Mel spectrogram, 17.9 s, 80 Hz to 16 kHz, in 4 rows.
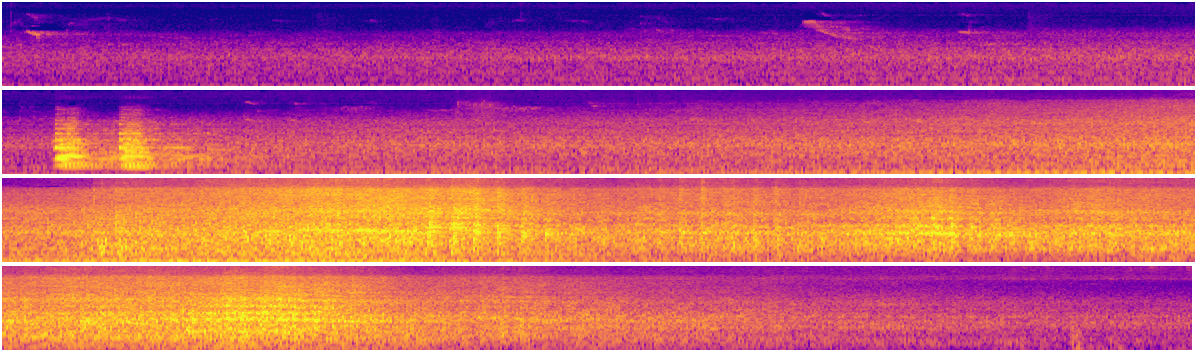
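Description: MBTA HSP-46 diesel locomotive hauling a commuter train sounds one short horn blast about five seconds in, then passes: the locomotive's engine rumble builds to a peak, followed by the coaches' wheels clattering over the rails, fading away near the end.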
